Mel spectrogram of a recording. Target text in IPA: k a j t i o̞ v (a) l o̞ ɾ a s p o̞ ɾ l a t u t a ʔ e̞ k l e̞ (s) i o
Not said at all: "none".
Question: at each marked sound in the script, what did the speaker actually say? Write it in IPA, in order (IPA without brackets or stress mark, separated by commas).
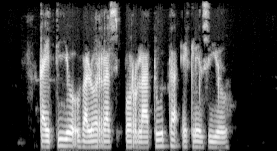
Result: a, z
